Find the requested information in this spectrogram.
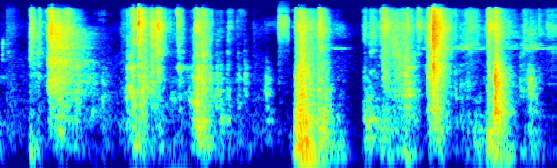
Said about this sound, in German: Ja, ich mache das Fenster zu, ich tue da irgendwas hämmern.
